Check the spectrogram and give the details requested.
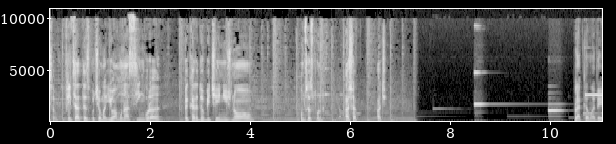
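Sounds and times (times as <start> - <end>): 
speech: 0.0 - 6.9, 10.5 - 11.0
phone alarm ringtone chiming: 7.6 - 11.0.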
